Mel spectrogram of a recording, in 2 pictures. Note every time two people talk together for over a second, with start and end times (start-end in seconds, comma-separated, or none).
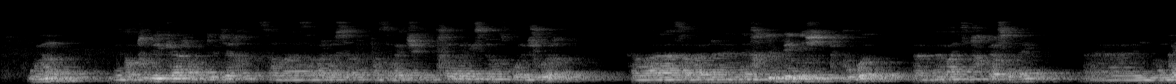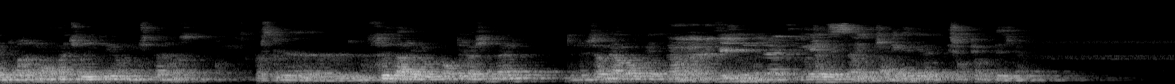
18.4-20.4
